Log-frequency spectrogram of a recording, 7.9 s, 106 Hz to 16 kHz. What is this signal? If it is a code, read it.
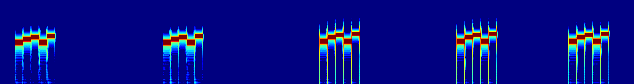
Five-tone selective call (CCIR), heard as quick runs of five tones, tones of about 100 ms. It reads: 36839 36839 48044 48044 48044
